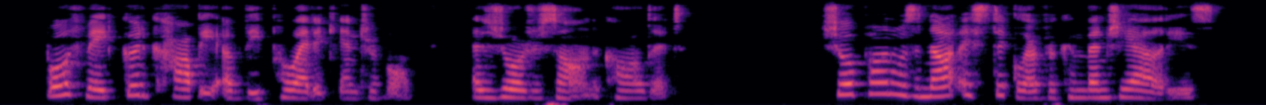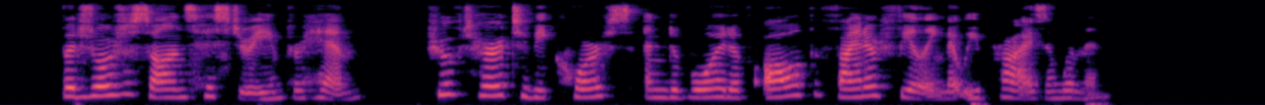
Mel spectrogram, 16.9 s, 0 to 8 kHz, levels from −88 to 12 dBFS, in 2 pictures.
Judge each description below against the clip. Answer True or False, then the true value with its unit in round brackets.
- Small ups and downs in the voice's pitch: False (4.4 semitones)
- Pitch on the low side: False (230 Hz)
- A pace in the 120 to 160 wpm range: True (155 wpm)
